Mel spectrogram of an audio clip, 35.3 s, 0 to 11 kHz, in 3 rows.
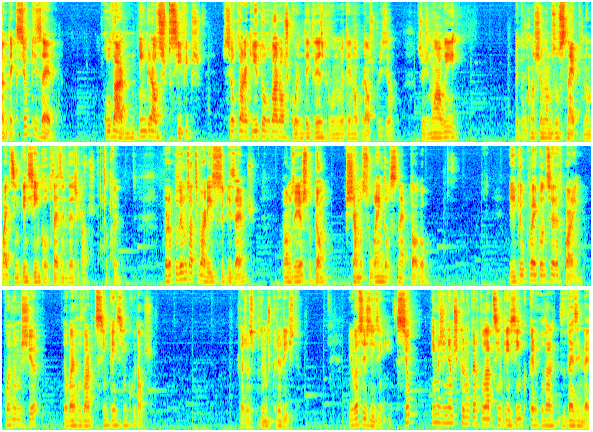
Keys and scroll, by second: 13.8 ctrl+z.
